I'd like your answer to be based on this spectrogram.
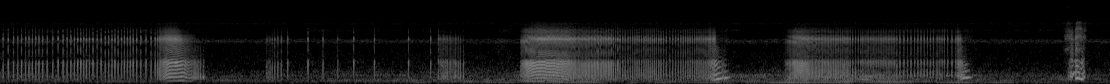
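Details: Rhythmic rattling snores on each breath, roughly every two to three seconds, over steady room noise; ordinary snoring.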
